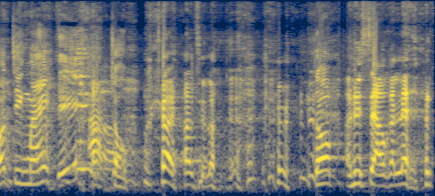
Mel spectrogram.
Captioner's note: laughter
